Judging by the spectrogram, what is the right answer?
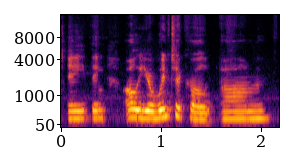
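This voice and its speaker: A woman's voice: medium pitch, little pitch movement, normal speed, darkish tone. A woman with a Brooklyn accent hosting a casual livestream, chatting in a giggly, easygoing way. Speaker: host of a live prepping stream.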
